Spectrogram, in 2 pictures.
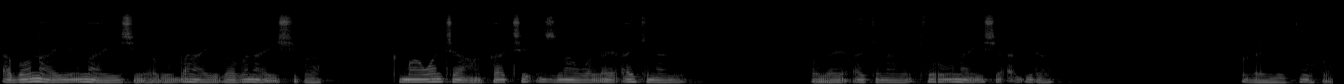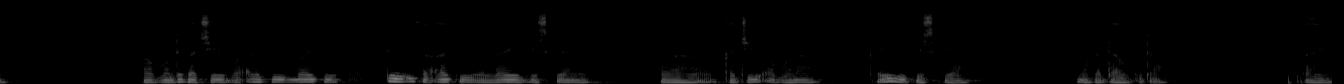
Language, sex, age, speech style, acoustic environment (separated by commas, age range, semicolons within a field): Hausa, male, 18-24, relaxed, silence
